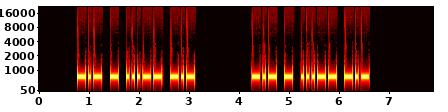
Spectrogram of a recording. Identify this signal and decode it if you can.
Morse code, heard as a keyed tone, about 21 wpm, 700 Hz. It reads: KT3K KT3K
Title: USA Call Signs - 4 Characters - Repeated 2x - 22wpm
